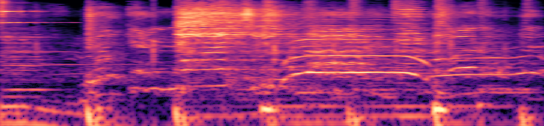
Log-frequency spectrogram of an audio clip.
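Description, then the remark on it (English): A large crowd at an Elizabeth Warren campaign rally in Seattle cheers and whoops, with a sustained high whoop rising above the dense roar midway, while steady rhythmic thumps pulse underneath roughly every half second. “Today in Seattle, Elizabeth Warren saw one of the largest crowds of her campaign to date.”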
